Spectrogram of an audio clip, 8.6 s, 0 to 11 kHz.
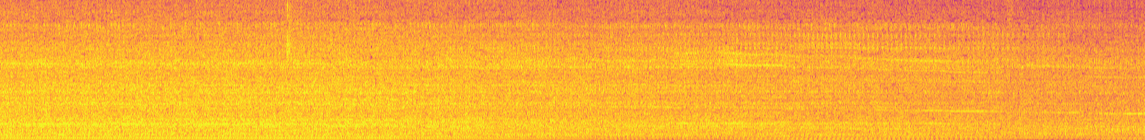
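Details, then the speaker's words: Honda EU2000i generator after carburetor cleaning, choke off; smooth, even engine note holding steady with no hunting or stalling; normal idle, fault fixed. "How can you tell it's working? Because the choke is off and it's still running."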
